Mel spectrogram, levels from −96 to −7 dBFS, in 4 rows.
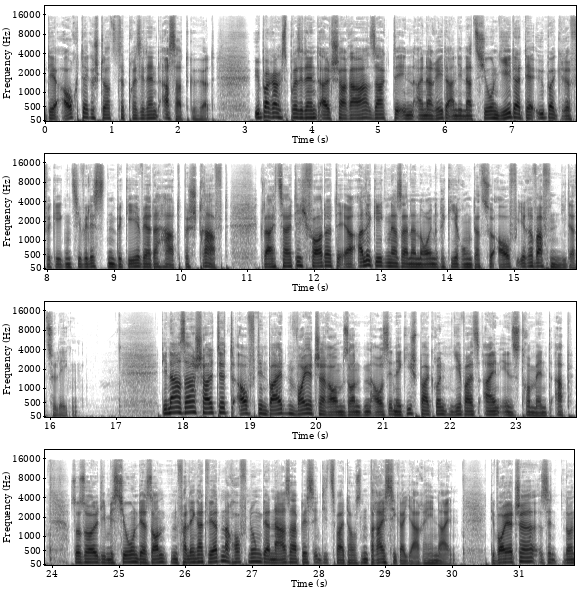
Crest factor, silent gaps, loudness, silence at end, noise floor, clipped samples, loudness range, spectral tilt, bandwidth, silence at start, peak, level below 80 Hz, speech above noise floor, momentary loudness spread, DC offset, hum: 16 dB; none; -20 LUFS; 0 s; -56 dBFS; under 0.1%; 4 LU; -5 dB/octave; 15.5 kHz; 0.05 s; -4 dBFS; -42 dBFS; 37 dB; 9 LU; under 0.1%; none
